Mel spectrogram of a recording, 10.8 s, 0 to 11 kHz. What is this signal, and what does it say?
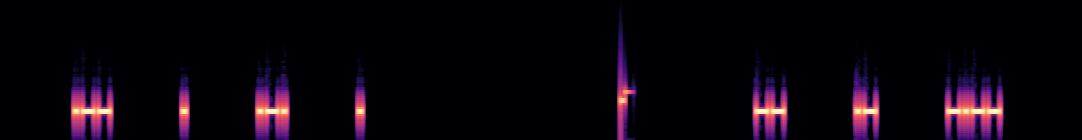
Morse code, heard as a keyed tone, about 30 wpm, spaced as for 10 wpm, 700 Hz. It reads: WERE MAY
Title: 6x Character Spacing - Top 500 Words - 30wpm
